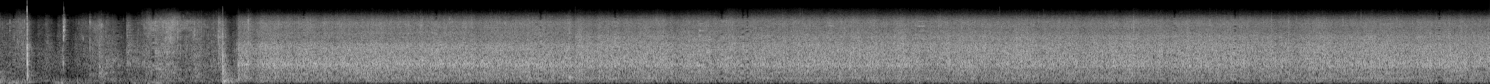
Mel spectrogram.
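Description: For the first two seconds, a few wet clicks and squelches as marinated pork bones are mixed by hand in a bowl. Then marinated pork bones sizzle steadily on a wire grill over hot charcoal, an even hiss with no breaks.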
